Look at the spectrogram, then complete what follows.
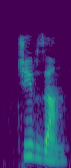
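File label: "чивзан", Komi, female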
